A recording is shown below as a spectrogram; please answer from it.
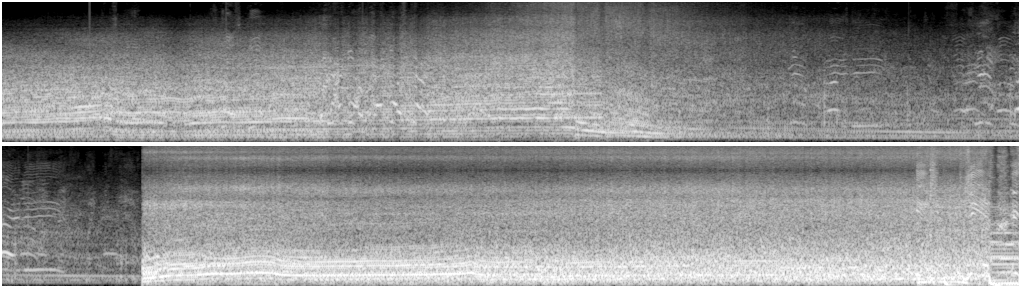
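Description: Drag-racing street cars at full throttle, engine notes climbing for about six seconds, then dropping in pitch and fading as they pull away down the street. About twelve seconds in, an abrupt cut brings a much louder, steady sound that lasts to the end.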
